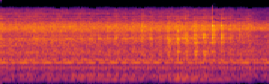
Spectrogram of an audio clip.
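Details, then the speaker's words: Wood lathe turning a pear: steady high-pitched cutting hiss breaks into a rapid fluttering chatter for about half a second as the tool rides over a knot in the wood. "Looks pretty good. Sounds like there's a knot or something in it. Oh, there is."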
